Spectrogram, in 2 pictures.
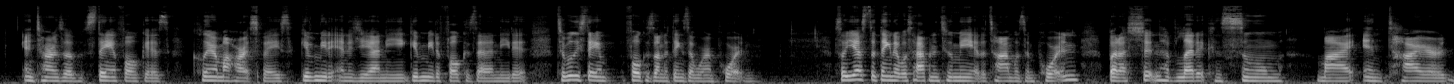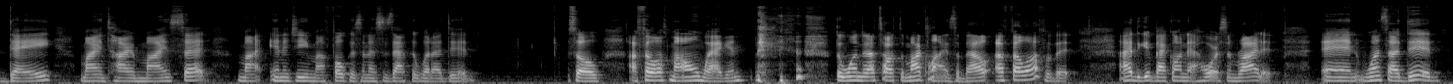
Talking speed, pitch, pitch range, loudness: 215 wpm, 165 Hz, 150-180 Hz, -24 LUFS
